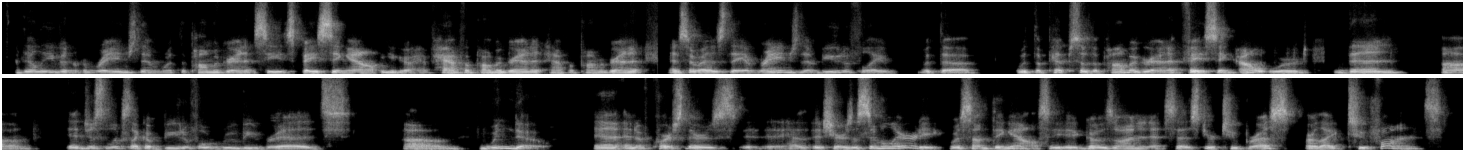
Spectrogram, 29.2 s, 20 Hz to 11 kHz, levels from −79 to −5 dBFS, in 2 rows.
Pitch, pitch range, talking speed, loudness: 220 Hz, 210-230 Hz, 155 wpm, -19 LUFS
